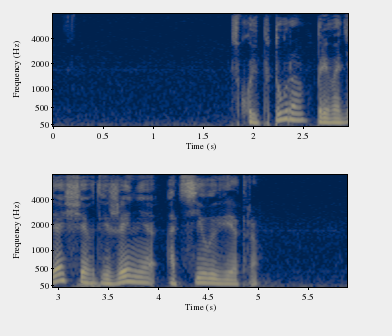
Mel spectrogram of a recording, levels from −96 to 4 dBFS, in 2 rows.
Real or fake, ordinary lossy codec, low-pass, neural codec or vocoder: real; none; none; none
